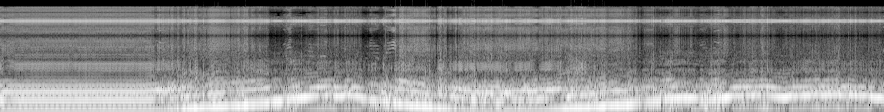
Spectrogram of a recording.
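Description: Citroën Saxo rally car's engine heard from inside the cabin: held at steady revs on the start line, then launching and accelerating hard. The pitch climbs, falls at an upshift about four and a half seconds in, climbs again and falls at a second upshift about seven and a half seconds in.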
